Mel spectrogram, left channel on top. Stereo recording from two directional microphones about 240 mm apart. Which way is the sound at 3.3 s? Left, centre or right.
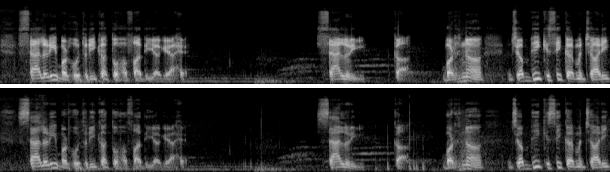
Right.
